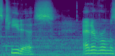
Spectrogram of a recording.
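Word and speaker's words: Tidus: heard this somewhere that everyone it seemed like called him Titus for the longest time, which I think I would also have called him Titus, but I'd only recently heard that the creator of the game was like, "No, it's Tetus."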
